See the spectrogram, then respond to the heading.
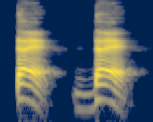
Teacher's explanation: तो आपकी जीभ कहीं ना कहीं क्या करेगी, हल्का सा मुड़ेगी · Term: अल्वियोलर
